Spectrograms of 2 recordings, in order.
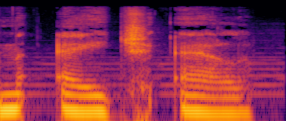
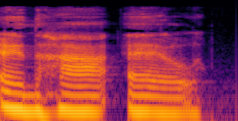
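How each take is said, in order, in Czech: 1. Písmena se čtou anglickými názvy písmen. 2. Písmena se čtou českými názvy písmen. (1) "anglicky pak" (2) "Česky"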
